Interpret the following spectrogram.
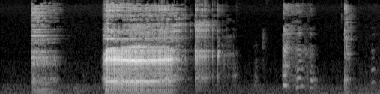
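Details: A female repeatedly burping deliberately: a short burp, then a long, loud, voiced burp of about a second, followed by several smaller burps; burping.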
